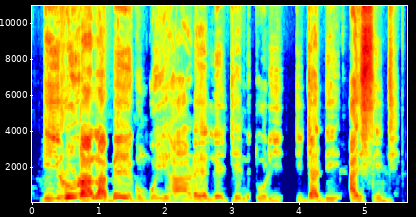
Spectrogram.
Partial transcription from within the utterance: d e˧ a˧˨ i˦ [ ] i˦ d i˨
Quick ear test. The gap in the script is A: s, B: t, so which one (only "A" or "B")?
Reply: A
